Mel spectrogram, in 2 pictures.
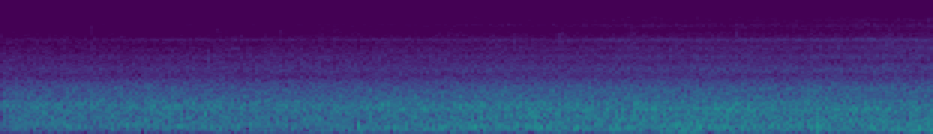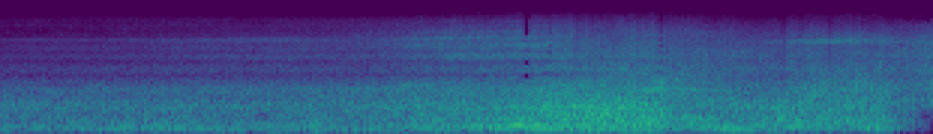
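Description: CrossCountry Voyager diesel multiple unit approaching at speed and passing close by. Its underfloor diesel engines and the rush of the train grow steadily louder to a peak about ten seconds in, then the low rumble falls away sharply as it goes by.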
